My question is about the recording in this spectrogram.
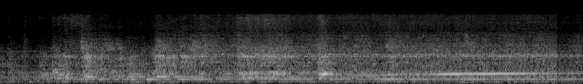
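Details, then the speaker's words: General Electric washing machine that would not start, after replacing the motor, test on spin cycle: steady motor hum rising slightly as the drum spins up, no knocks or scraping. "Set the timer on the spin cycle and turn it on to see if the washer works."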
